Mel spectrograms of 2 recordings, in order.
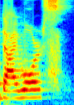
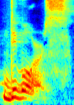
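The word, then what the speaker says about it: divorce: तो इसको हम बोलते हैं डाइवोर्स, लेकिन एक्चुअली क्या होता है? डिवोर्स, डिवोर्स, डिवोर्स।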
